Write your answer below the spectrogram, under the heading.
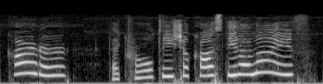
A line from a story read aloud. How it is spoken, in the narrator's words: the sparrow cried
